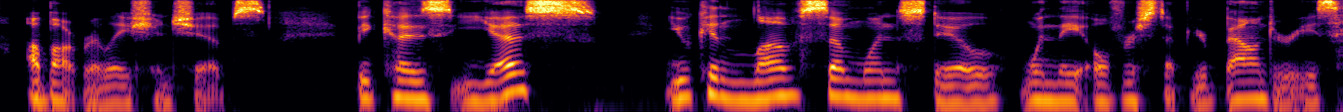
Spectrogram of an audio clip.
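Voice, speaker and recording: A woman with a very deep, low pitch and a somewhat breathy voice speaks at a moderate pace with fairly even intonation, recorded very cleanly against a silent background with a dry, close sound and no echo. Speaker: relationship vlogger. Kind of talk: personal vlog monologue.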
